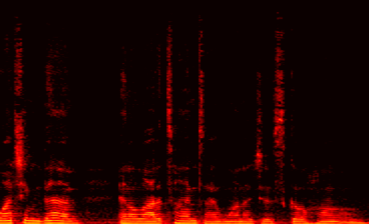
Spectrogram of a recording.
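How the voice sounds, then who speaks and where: With an American accent, a woman speaks at a moderate pace in a very deep, low voice, her intonation fairly even amid audible room echo. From Texas. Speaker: interview guest. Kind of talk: casual interview chat.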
